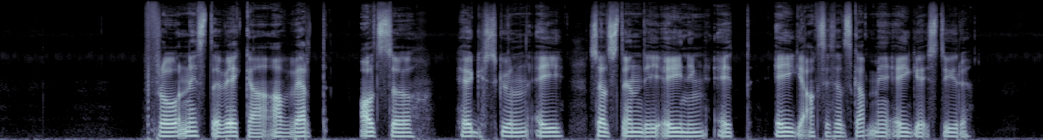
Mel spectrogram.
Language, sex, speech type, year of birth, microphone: Norwegian, male, read, 1989, Sennheiser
